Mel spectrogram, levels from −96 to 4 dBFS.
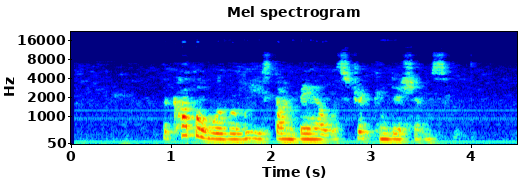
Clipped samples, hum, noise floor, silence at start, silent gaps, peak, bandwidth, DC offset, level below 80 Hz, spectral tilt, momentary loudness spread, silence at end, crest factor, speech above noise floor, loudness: under 0.1%; none; -57 dBFS; 0.9 s; none; -2 dBFS; 7.6 kHz; under 0.1%; -48 dBFS; -7.5 dB/octave; 20 LU; 0.75 s; 20 dB; 37 dB; -20 LUFS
